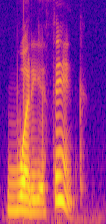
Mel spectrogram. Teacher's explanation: I reduce the vowel to the schwa, d, d. I say it as fast as I can. You might notice I'm dropping the T in what and reducing the vowel in u to the schwa as well.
